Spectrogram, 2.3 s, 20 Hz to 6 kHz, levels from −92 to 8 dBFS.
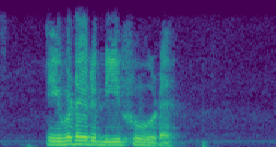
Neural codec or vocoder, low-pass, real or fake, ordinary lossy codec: none; 5.4 kHz; real; Opus, 64 kbps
